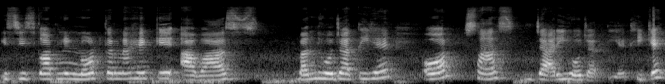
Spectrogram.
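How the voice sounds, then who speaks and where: A woman teaching Quran recitation, patiently explaining and repeating single sounds slowly for the learner to copy. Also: high-pitched, fairly bright tone, a little hiss or hum. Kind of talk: tajweed pronunciation lesson.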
